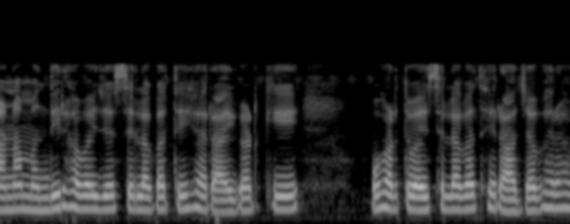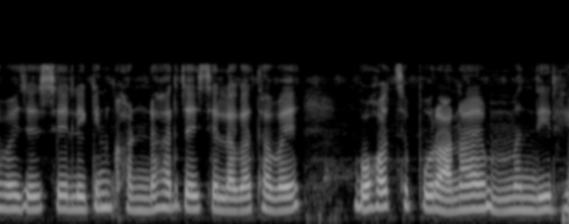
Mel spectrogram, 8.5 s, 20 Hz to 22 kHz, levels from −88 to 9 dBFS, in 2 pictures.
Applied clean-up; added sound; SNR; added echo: none; none; none; none.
